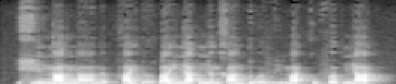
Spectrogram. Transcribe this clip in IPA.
xi˧nŋa˧n ŋaː˧˩nə˨˩p̚ ha˧jɗə̤ː˨˩ ɓa˨˦jɲa˦˥k̚ɲə˧nxa˨˦n ɗu˧˩ə̯ vi˧˩ma˦˥k̚xṵ˧˨ fə˦˥p̚ɲa˦˥k̚

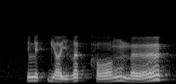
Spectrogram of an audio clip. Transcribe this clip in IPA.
lɪ˨k̚jɐ˨˩jlɐ˨˥k̚ hɔː˨˥ŋ mœː˨˥

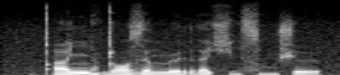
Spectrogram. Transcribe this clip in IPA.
qʼɛ ɲa̤ɖɔzɘ mʏrɛ çi̤sɔ̤ʃɨ

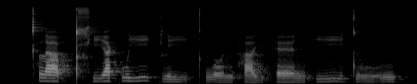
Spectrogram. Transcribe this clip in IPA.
kʰla˨˩p̚ t͡ɕʰi˥˩a̯ kwiː˥˩ kliː˨˩kʰwo˩˦nha˨˩jhɛː˨˩n kiː˥˩tu˩˦n

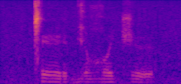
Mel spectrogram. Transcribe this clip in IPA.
ǀe ɾɪɡiʁʷit͡ʃɘ

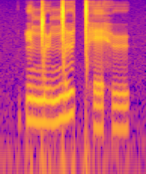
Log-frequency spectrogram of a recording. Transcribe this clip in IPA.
pʲũ˨ŋ͡ǀʉ˨ŋ͡ǀɨ˧˥˧ ǀʰe˨hʉ˨

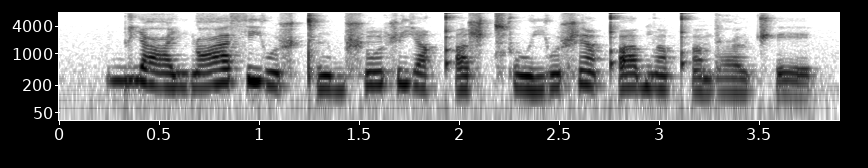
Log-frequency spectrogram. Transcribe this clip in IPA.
bi˦˨ʕi˨ŋʕa˦s ju˨ʂtʼɨ˨bʂũ˦ʂji˨ qʼɐ˨˦ʂt͡sʼu˨ ju˦ʂẽ˨qʼo˦ bũ˨qʼũ˨bʕɵ˨t͡ʃʼe˨

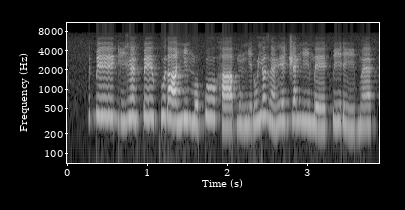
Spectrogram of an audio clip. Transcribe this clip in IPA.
ɓeː˧ ɡi˨ɣɛ̃˦˨k͡peː˦kʷɛ˦ ɾaː˧ɲĩ˧mo˨ ɓoː˦haː˨ɓũ˨ŋi˨ ɾu˨˦jə˦zɛ̃˨ɣe˧ d͡ʒɛ˦ŋiː˧meː˨k͡piː˧ ɾiː˨ bɛ̃˧

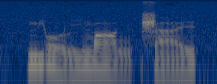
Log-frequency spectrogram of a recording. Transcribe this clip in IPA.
mjo˥˨ʊ̯li˦mɑ˥˨ŋ | ʂa˨˦ɪ̯

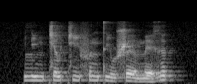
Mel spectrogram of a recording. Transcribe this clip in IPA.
li˧ŋcə˧˥wci˧ fə˧ŋt̪i˨˩wʂəː˨˩ mɛ˨˩˨ɣə˦˥k̚

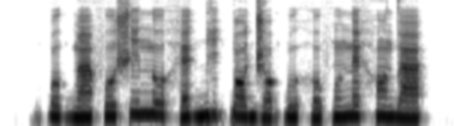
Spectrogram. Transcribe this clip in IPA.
k͡po˨ɡ͡bã˨fo˨˦ʃi˦ no˦˨ hɛ˨˦ ɡ͡bi˦k͡pɔ˧d͡ʒɔ˨ k͡pu˨ho˨fũ˨˦nɛ˦ hɔ̃˦ da˧

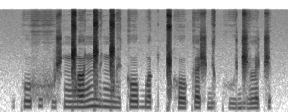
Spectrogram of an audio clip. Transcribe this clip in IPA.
kʷəxʷə̤xʷɛ̤ʃ ŋ͡ǁʌ ŋ͡ǁe̤ŋ͡ǁɛ̤ko bʌk ǁʰokɜʃdɪ kʷʰe̤d͡ʒə̤lət͡ʃ

